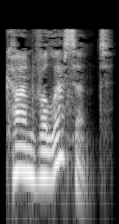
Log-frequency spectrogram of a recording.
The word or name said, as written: convalescent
